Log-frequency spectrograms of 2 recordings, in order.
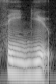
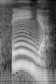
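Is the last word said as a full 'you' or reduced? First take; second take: full; reduced. First: The last word is said as a full 'you'. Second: The last word is reduced to a short 'ya'. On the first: "instead of seeing you" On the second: "you is often ya or y"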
